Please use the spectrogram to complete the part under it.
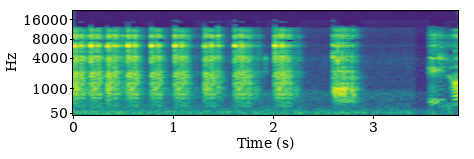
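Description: A spinning prize wheel ticks rapidly and slows down through a small game speaker.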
